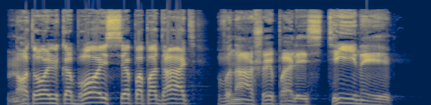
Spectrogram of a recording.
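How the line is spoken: Howl. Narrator (Russian): Взвыл угольщик

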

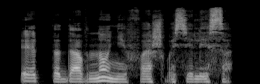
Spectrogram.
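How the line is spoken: Muffled low voice. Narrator (Russian): глухо произнес Маар

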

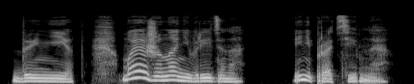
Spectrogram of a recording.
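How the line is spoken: Sighing. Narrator (Russian): вздохнул молодой человек

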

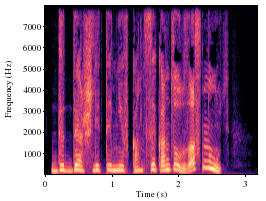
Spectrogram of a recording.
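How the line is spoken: Hiss. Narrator (Russian): зашипел Павлик

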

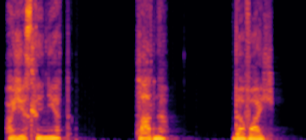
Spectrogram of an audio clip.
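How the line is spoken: Soft reply. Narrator (Russian): тихонько откликнулась Лира

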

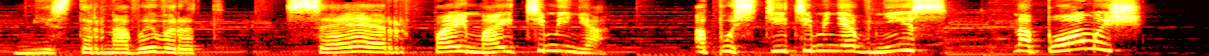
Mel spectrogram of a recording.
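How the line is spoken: Panicked shouting. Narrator (Russian): кричала мисс Тартлет

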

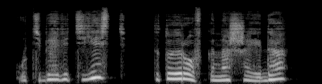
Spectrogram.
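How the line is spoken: Trembling voice. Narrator (Russian): дрожащим голосом произнесла Василиса

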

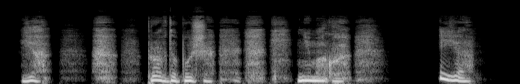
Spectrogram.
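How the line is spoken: Breathless. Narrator (Russian): выдохнула Камикадзе

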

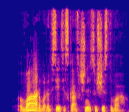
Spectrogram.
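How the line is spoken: Muttering. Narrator (Russian): пробормотал он

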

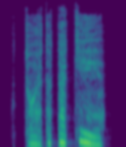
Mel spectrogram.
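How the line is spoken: Girl's soundless mouthed whisper. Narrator (Russian): одними губами прошептала девочка

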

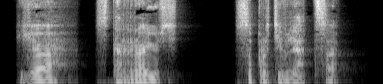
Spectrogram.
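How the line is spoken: Forced through clenched teeth. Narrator (Russian): выдавил Гарри сквозь стиснутые зубы

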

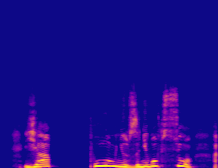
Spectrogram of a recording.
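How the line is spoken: Desperate exclamation. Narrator (Russian): отчаянно воскликнул Атрей

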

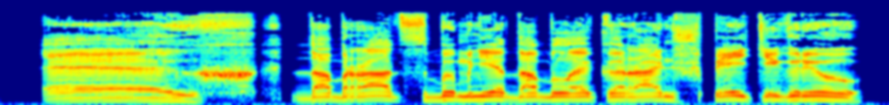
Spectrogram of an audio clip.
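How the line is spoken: Roaring. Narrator (Russian): взревел Хагрид

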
